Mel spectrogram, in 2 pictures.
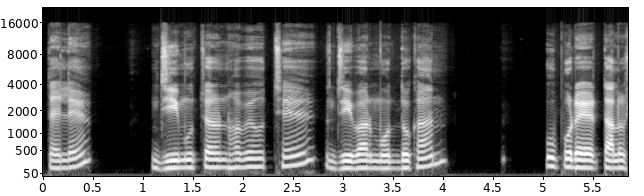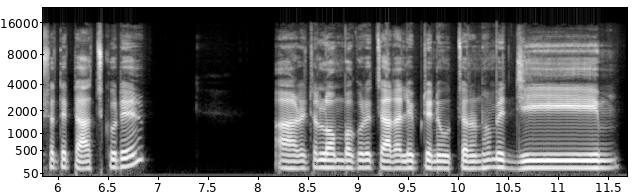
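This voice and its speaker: A man's voice: mid-range voice, a little slow, pauses often, clear, resonant tone, no room sound, studio quality. A Bangladeshi man teaching Quran letter pronunciation from slides, patiently repeating each sound many times. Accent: Bangladeshi Bengali. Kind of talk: slow slide-based lesson on letter pronunciation.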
